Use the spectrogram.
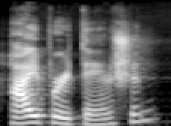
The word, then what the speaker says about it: hypertension: fratura inflammation literalmente inflamação Hyper com esse som de high né hypertension hipertensão diabetes aqui o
